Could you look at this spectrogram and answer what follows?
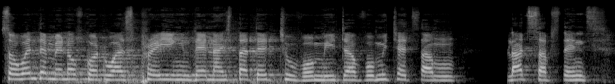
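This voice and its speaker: A woman gives a composed, clear testimony. Her voice is mid-pitched and echoes around a large hall. A faint crowd murmurs behind her. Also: flat delivery, a little slow, slight background noise. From South Africa. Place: large indoor church hall.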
